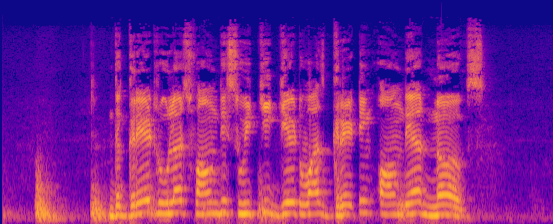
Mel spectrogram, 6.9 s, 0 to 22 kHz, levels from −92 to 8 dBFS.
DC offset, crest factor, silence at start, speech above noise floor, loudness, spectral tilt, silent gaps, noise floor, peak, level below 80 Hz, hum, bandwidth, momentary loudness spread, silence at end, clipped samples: under 0.1%; 14 dB; 0.05 s; 37 dB; -13 LUFS; -4.5 dB/octave; none; -49 dBFS; 0 dBFS; -46 dBFS; none; 14 kHz; 9 LU; 0.85 s; under 0.1%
